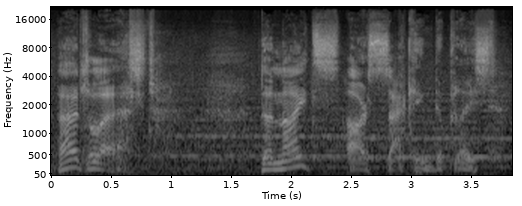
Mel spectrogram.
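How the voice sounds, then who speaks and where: An actor playing a solemn, battle-worn scholar ally with a gravelly voice, in a dark fantasy video game. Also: male voice, a little high, huge pitch swings, slow, over loud music, heavily acted. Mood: grim.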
